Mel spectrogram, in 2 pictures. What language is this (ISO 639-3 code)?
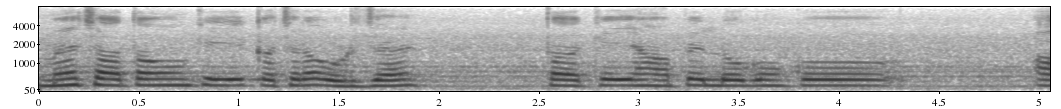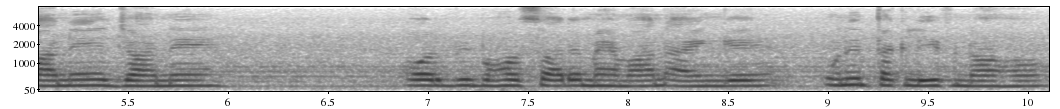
urd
